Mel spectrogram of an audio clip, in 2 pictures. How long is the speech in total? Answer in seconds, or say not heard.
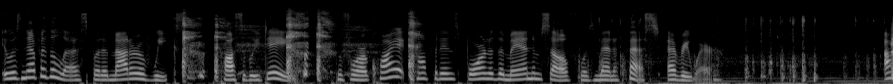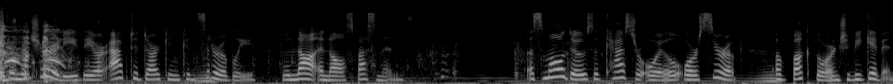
15 s.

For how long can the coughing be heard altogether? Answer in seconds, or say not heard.
5 s.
